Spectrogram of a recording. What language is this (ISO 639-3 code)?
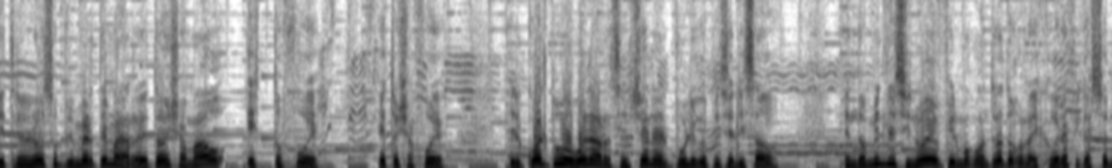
spa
